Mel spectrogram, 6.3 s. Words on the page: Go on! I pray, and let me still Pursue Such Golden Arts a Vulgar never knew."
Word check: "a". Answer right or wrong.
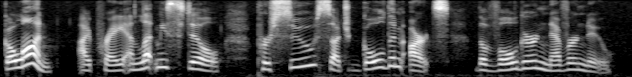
wrong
